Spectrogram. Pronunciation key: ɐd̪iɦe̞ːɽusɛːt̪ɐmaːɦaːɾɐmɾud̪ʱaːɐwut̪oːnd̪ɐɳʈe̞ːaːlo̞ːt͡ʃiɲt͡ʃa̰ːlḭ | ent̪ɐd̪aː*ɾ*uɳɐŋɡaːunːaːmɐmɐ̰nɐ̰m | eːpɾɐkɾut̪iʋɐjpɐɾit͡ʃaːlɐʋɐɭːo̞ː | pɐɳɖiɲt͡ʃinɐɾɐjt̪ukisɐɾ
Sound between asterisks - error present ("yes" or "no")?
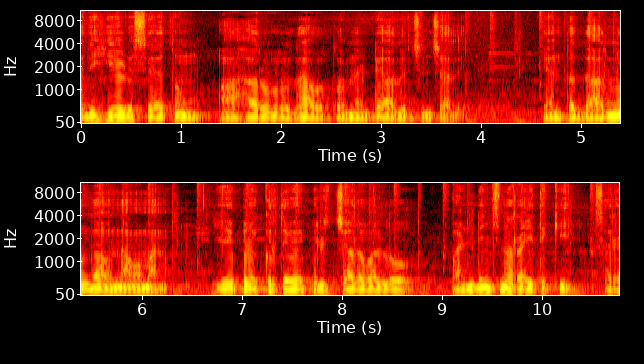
no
